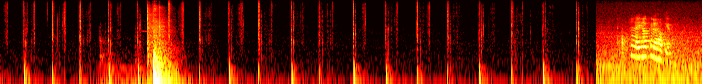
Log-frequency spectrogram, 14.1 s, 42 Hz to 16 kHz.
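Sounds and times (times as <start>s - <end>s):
door thudding shut: 2.9s - 3.6s.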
